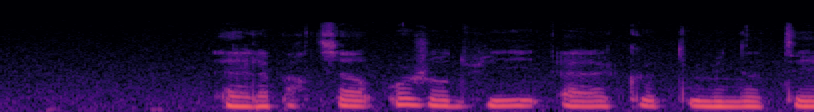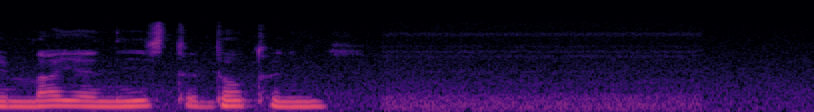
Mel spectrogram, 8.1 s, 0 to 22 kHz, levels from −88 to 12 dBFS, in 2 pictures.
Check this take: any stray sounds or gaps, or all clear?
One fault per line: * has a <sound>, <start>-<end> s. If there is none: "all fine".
all fine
